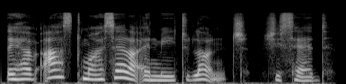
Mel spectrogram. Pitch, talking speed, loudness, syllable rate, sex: 230 Hz, 175 wpm, -20 LUFS, 4.3 syllables/s, female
